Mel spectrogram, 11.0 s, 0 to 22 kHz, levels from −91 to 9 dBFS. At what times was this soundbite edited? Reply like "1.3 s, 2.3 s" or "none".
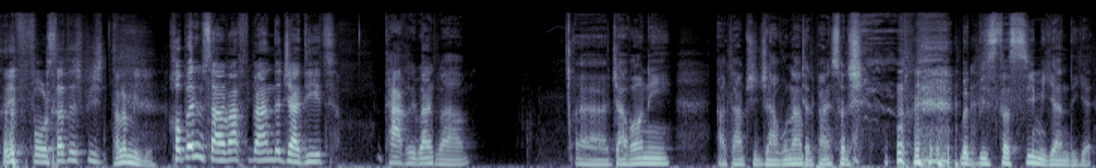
1.1 s, 1.6 s, 2.5 s, 4.3 s, 7.2 s, 8.0 s, 9.6 s

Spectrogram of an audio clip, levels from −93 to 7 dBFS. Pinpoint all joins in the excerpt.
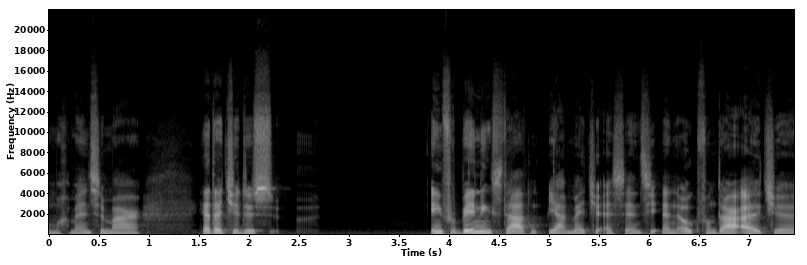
none

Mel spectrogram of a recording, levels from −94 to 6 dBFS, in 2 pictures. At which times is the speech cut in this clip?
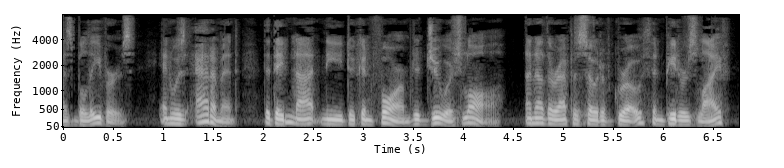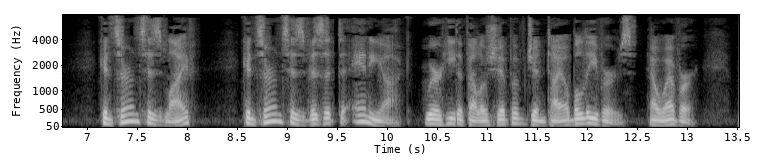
2.2 s, 4.5 s, 7.8 s, 10.3 s, 10.7 s, 12.5 s

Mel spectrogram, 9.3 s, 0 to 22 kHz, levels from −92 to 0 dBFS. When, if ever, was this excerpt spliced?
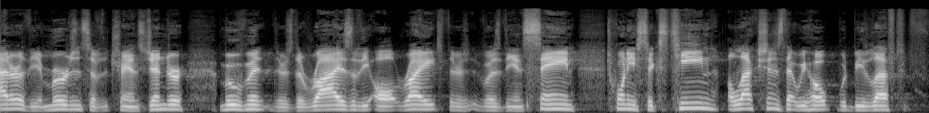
6.0 s

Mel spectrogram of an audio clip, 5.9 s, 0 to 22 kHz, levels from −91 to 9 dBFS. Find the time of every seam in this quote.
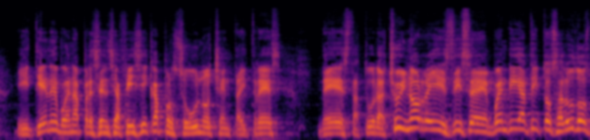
none

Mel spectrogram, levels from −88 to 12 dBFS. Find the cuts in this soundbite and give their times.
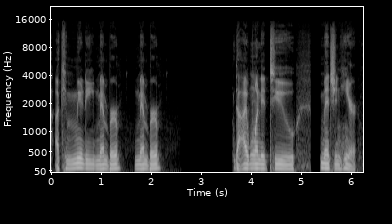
1.7 s, 5.2 s

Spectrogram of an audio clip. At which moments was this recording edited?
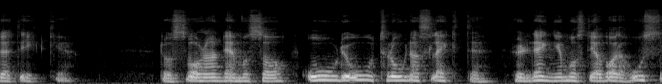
3.0 s

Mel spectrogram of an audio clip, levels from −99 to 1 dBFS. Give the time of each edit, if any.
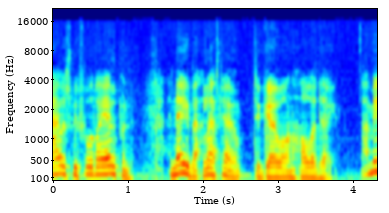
2.0 s, 2.6 s

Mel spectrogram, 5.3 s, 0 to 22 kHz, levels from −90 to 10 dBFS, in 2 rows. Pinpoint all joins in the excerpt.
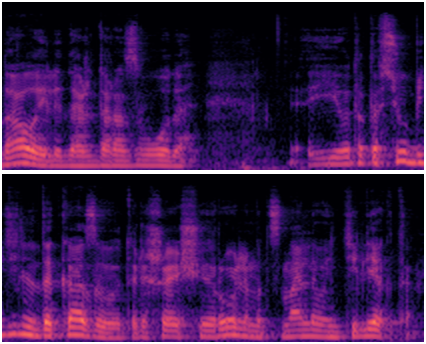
none

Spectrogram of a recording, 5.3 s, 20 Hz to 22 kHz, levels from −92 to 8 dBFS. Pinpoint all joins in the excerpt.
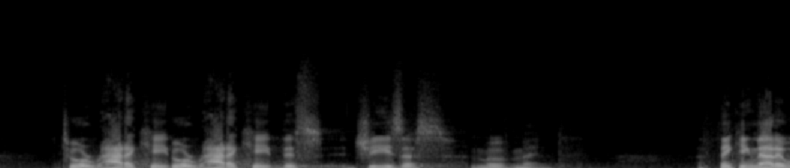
1.1 s

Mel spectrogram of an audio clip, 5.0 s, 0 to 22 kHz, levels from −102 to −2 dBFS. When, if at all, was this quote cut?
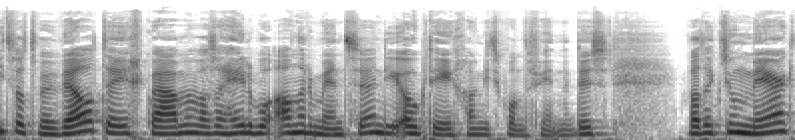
none

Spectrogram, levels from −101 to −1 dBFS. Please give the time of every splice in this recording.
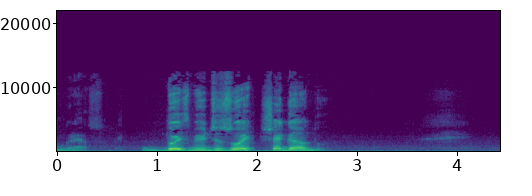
2.0 s

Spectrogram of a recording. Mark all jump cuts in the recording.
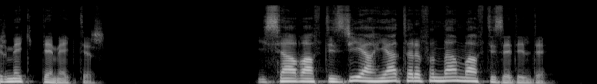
none

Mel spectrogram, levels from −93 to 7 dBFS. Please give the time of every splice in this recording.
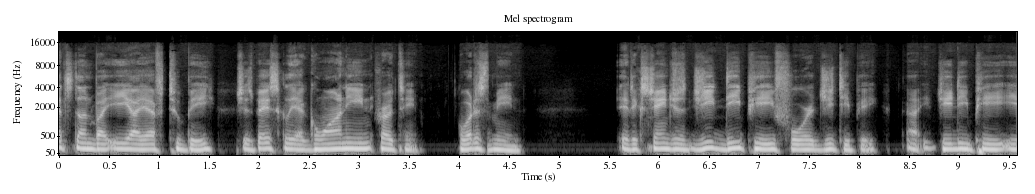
1.8 s, 3.2 s, 4.3 s, 6.3 s, 8.3 s

